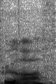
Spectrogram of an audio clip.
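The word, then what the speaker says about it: Fruehauf: Consider, discuss, and take appropriate action to donate RBU051, a 1985, you say pronounce that fruhoff. Yes, sir. Fuhoff water tanker trailer to the Mountain Home Volunteer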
